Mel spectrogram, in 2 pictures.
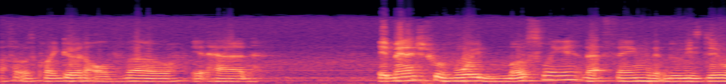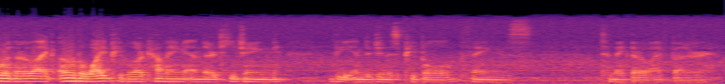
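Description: A man with an unremarkable speaking voice, fairly low in pitch, with ordinary pitch variation at a moderate pace and light background noise. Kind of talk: casual vlog chat. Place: home room. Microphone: webcam.

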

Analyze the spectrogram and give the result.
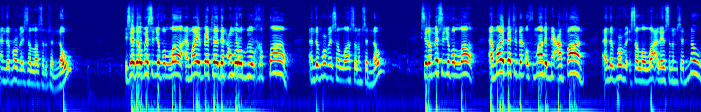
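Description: A man speaks at a fairly quick pace with an extremely high pitch and ordinary pitch variation. His loudness swings widely over a quiet background. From England, Birmingham; England. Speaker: Islamic preacher. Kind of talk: lecture. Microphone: podium.

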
